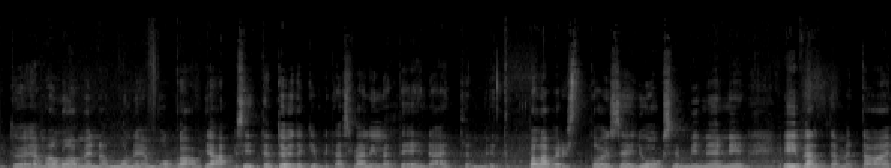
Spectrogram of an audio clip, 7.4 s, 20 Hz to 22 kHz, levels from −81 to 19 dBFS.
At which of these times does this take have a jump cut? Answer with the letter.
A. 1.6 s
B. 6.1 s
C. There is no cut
A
